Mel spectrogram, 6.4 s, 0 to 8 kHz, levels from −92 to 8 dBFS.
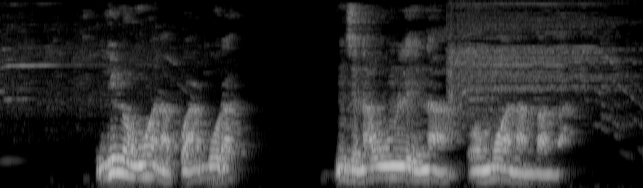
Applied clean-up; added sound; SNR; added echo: classical method WPE with log-MMSE.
